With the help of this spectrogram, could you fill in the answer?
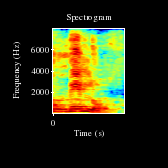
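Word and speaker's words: μέλλω: Y fíjese bien, en griego, la palabra, ahí entre paréntesis, se pronuncia melo.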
